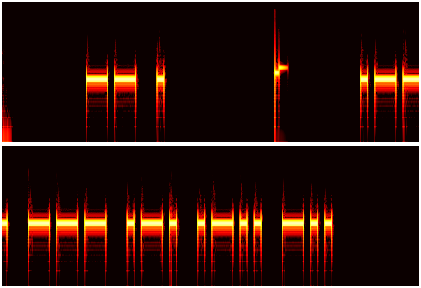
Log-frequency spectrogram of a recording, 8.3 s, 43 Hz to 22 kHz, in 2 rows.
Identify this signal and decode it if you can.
Morse code, heard as a keyed tone, about 17 wpm, 700 Hz. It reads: ME WORLD
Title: Sets of 2 Words - New Word Drill - 17wpm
